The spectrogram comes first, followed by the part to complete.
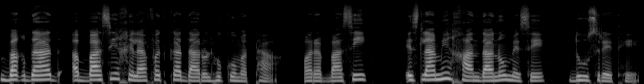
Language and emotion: Urdu, neutral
